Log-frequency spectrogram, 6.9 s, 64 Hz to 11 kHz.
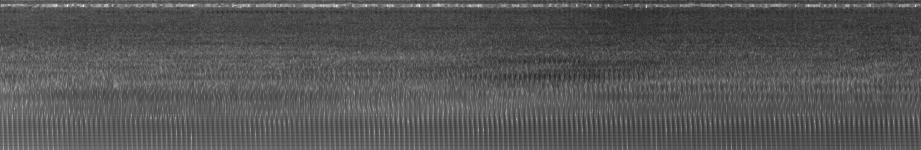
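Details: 1995 Craftsman LT4000 lawn tractor single-cylinder engine after removal and sump gasket replacement, no battery fitted: even steady thump about four beats a second, rising slightly, no knocks or misses; idling nicely, normal.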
